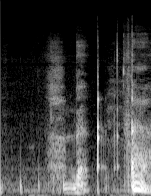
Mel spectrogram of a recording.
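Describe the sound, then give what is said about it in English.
Strained throat noises as someone with a little chest pain tries to force out a burp: a few small gulping clicks, then short voiced croaks and grunts that never become a full belch. “Try burping.”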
